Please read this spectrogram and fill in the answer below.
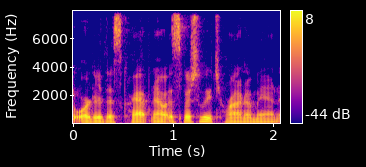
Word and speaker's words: Pteranoman: this crap now, especially Petrano-Man. It's so good. And it sounds like Toronto Man if you're having trouble pronouncing it, but it's obviously pterodactyl, play on words.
